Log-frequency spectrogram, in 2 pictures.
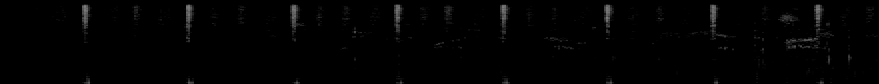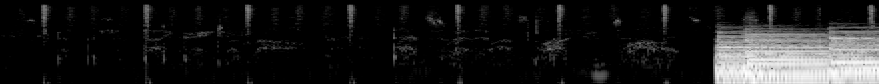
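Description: Quiet, even ticking, about two ticks a second, with faint whispering voices underneath: the opening of the song before the full band comes in.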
